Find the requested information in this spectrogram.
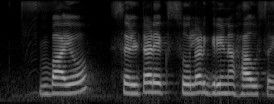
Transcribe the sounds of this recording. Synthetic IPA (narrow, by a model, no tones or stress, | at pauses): bajo | selʈəɽeksoləɽɡɾiːnɦawsəj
